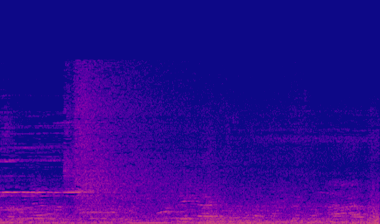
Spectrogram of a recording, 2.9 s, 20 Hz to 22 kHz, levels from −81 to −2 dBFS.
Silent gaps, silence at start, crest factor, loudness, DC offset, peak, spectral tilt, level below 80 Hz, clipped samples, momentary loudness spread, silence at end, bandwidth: none; 0 s; 12 dB; -44 LUFS; under 0.1%; -30 dBFS; -4 dB/octave; -52 dBFS; under 0.1%; 4 LU; 0 s; 16.5 kHz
